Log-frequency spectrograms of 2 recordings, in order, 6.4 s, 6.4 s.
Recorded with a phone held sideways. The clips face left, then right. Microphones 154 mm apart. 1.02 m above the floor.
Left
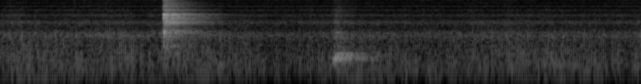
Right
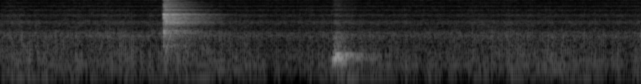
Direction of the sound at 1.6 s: Centre (ahead or behind).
